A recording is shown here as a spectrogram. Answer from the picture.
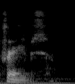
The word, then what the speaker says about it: Trabe: It's definitely pronounced Trabes.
